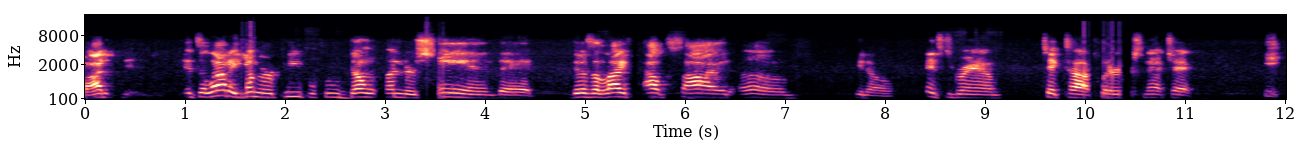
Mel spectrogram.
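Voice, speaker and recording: A man's voice: high-pitched, measured pace, poor audio. A man in his thirties from the southern United States, chatting loosely as a podcast guest with lots of fillers. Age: 30s. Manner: rambling, lots of fillers, laughs often. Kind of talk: casual podcast chat.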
